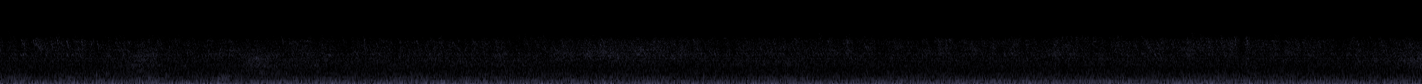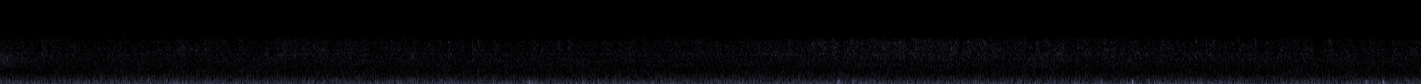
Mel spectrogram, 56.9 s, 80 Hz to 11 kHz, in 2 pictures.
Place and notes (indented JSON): {
  "title": "Oud Vliegveld, Gent, België - Oud Vliegveld",
  "date": "2019-02-03 17:24:00",
  "description": "[Zoom H4n Pro] Sundown at the old airstrip in Oostakker/Lochristi. In the First World War, the Germans deposited tonnes of sand on the site to turn it into an airstrip. It was never used because the war ended, and now the sand is being mined. This created a large body of water, home to many birds.",
  "latitude": "51.09",
  "longitude": "3.80",
  "altitude": "10",
  "timezone": "Europe/Brussels"
}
